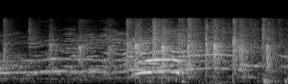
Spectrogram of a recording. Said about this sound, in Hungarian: Hogy tapsol itt a feleségem?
